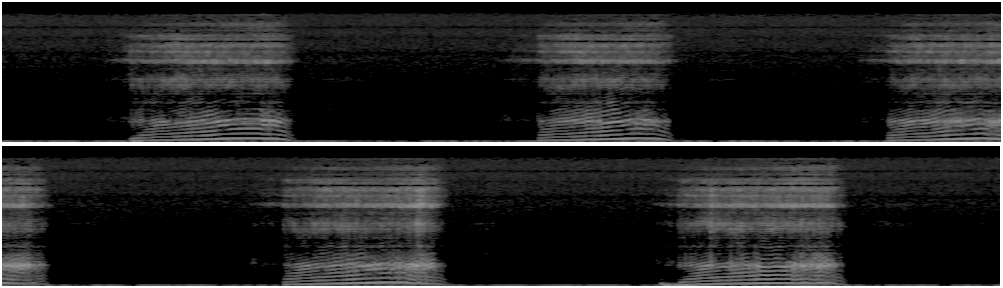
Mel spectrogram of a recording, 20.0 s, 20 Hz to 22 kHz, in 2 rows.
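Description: Loud, regular rattling snores on each in-breath, about 15 a minute, with quiet pauses between.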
